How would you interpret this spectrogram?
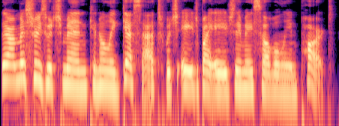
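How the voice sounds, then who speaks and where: A woman's voice: medium pitch, steady tone, a little fast, smooth, dry recording, clean studio sound, natural voice. A woman voicing a grave elderly foreign professor in a read-aloud novel, speaking formally, sternly and earnestly.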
